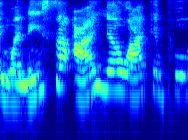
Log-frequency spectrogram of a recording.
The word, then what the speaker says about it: Lynesa: Lynesa, but if it's, I know I've been told that it's been phonetically spelled wrong. You have to blame my parents for that, but most people call me Lynesa, and I'm like, no, it's Lynesa.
